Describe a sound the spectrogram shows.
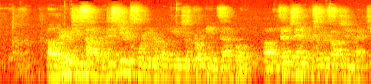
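A young woman speaks into a microphone over loudspeakers in a large echoing hall.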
